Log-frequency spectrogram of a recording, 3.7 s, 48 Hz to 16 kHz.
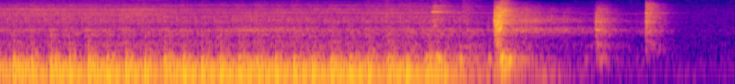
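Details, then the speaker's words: Honda Grom in damp weather: a lumpy single-cylinder idle that hesitates on throttle from idle, stumbles and dies within a second; it runs fine above 2,000 rpm. The cause is moisture through a cracked spark plug boot. "give it some gas and she dies I don't know if you can hear the hesitation and then that's it"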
